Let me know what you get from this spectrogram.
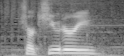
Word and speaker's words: charcuterie: You pronounce it like this. Charcuterie. – Charcuterie. – Charcuterie. Very good. – Oh, mamma mia. – It's not cute. It's charcuterie. Yeah.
